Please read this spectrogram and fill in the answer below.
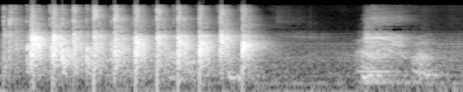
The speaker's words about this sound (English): Thank you. Welcome. Big round of applause.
